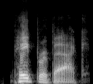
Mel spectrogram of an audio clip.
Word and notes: paperback: American English

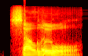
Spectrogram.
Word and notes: cellule: American English

